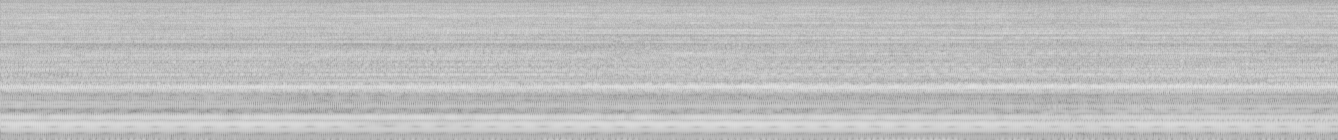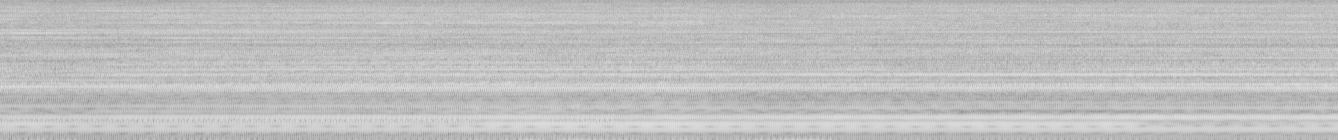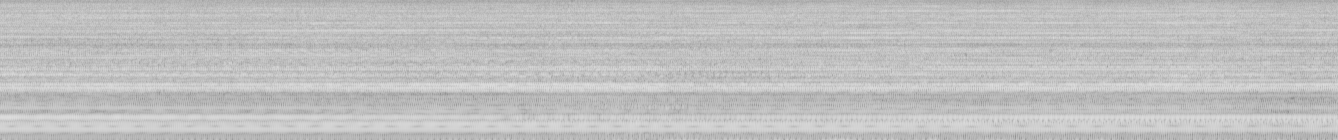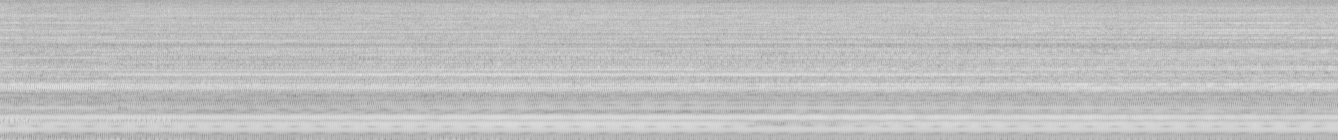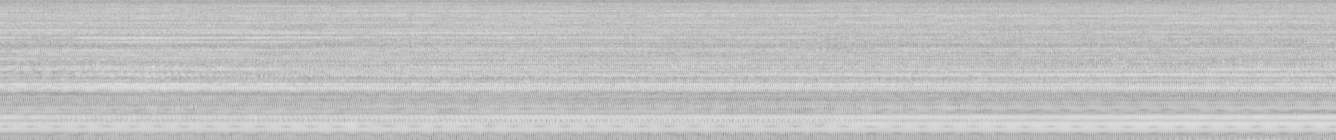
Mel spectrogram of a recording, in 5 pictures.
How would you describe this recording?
Ventilation extractor subtly changing pitch in the breeze.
